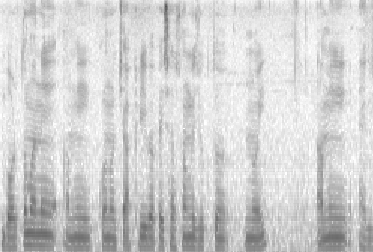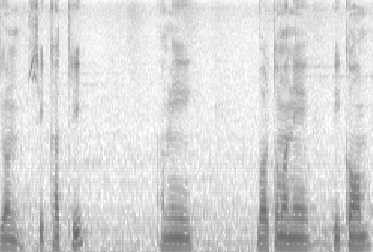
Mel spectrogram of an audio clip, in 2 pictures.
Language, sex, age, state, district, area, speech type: Bengali, male, 30-45, West Bengal, Paschim Bardhaman, urban, spontaneous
